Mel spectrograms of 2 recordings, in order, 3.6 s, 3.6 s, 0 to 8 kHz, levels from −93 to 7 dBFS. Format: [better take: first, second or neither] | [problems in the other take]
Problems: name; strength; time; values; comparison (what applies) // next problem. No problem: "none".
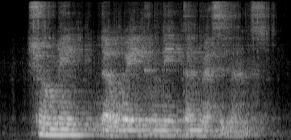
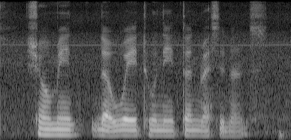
second | noise reduction (neural separator model SepFormer DNS4)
